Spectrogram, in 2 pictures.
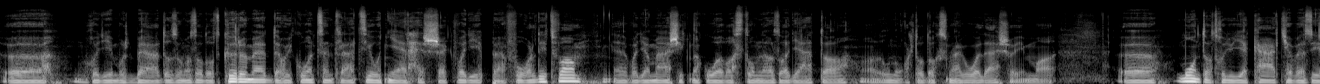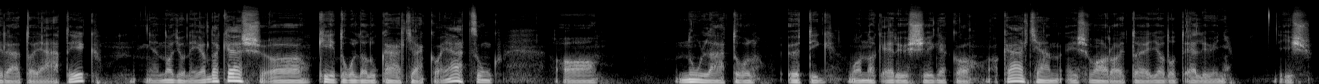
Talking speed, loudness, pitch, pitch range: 125 wpm, -21 LUFS, 90 Hz, 85-95 Hz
